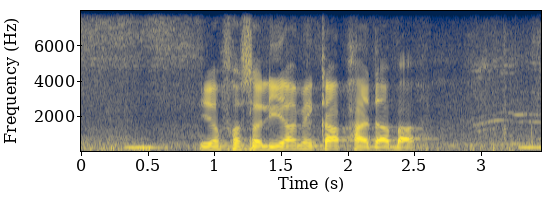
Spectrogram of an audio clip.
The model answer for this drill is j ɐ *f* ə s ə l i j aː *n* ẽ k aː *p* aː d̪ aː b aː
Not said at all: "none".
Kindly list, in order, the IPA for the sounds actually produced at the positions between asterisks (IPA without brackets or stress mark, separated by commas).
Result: f, m, pʰ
